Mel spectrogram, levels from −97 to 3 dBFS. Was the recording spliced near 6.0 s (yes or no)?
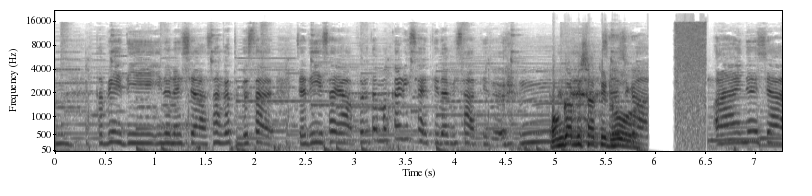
yes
